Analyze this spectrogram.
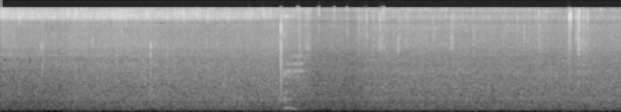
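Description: Chicken and spices sizzling in oil in a frying pan over a wood fire: a steady hiss, with a couple of faint clicks.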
